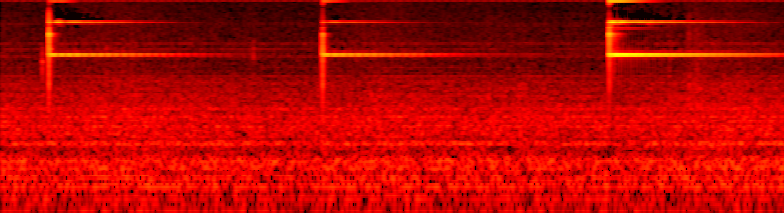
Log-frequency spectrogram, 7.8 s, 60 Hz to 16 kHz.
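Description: A genuine Silver Eagle coin is pinged three times, each strike giving a clear, high metallic ring centered near 3.8 kHz with a bright overtone. Each ring slowly fades over about two seconds, the sustained tone of a real coin.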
